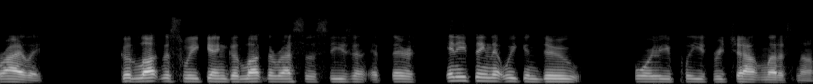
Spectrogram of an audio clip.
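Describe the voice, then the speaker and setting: This is an ordinary speaking voice from a man at a medium pitch. He keeps a moderate pace and fairly even intonation. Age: 30s. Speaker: podcast host. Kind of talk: casual interview chat.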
